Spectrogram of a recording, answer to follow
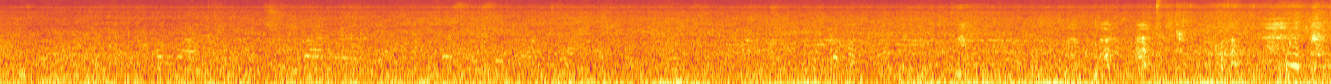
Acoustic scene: residential area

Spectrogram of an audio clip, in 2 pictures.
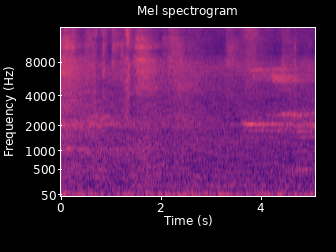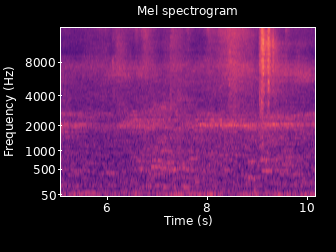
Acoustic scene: subway station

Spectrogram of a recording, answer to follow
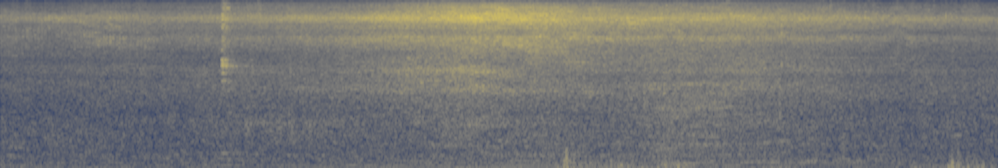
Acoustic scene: street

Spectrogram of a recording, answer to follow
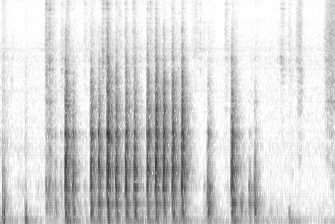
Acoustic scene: kitchen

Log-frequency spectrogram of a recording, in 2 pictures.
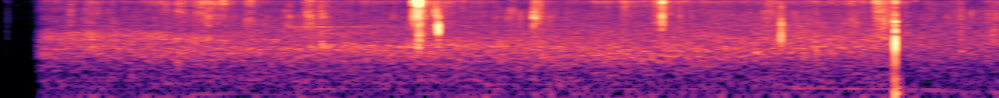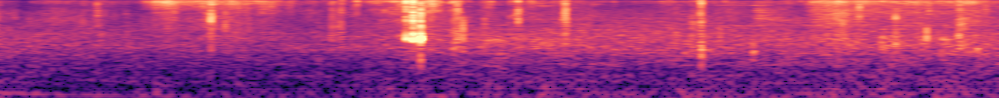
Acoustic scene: residential area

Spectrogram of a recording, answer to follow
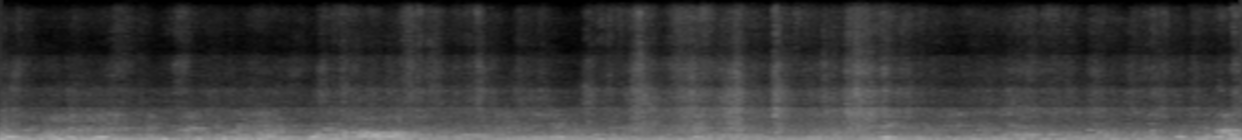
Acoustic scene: crowded indoor space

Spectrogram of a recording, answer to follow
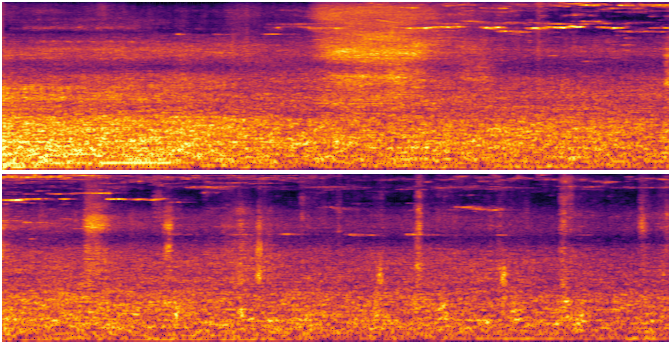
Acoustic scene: street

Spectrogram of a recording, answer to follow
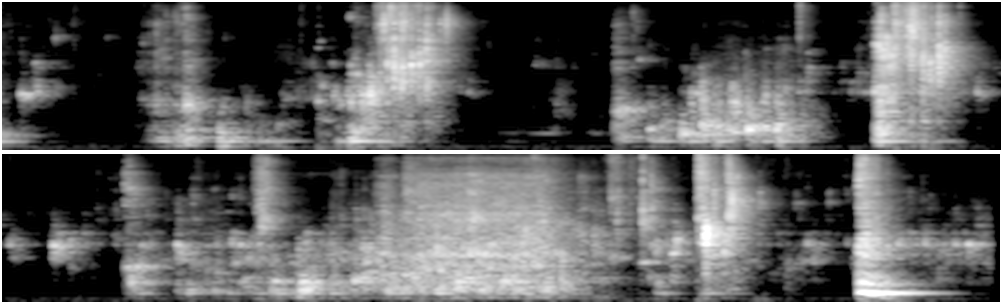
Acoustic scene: restroom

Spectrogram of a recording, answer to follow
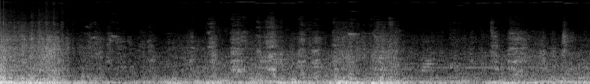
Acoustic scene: bus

